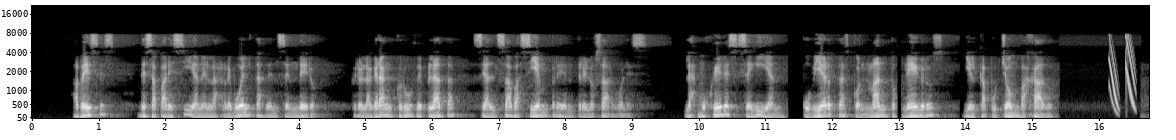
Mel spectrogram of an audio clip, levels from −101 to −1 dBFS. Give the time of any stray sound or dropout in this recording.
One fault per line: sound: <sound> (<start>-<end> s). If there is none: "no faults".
sound: chirp (16.2-16.6 s)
